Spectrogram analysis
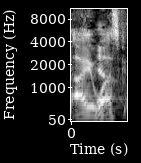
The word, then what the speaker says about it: ayahuasca: Ayahuasca.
